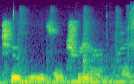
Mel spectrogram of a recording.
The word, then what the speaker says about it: Treherne: Nightline was a the CBC radio show, and that's our version of it, called Treherne, or as it's pronounced by the locals in that Manitoba town, Treherne.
